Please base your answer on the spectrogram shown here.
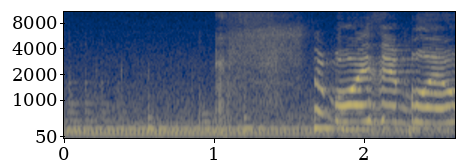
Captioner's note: sniffing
